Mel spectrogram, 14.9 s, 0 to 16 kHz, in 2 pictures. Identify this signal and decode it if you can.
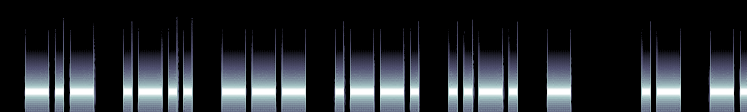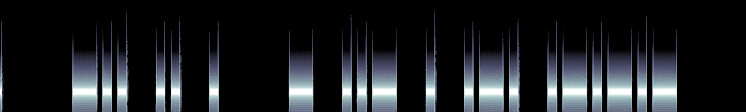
Morse code, heard as a keyed tone, about 16 wpm, 680 Hz. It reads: KLOPFT AN DIE TUER.
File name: Witz-02-September-2025-70-F80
